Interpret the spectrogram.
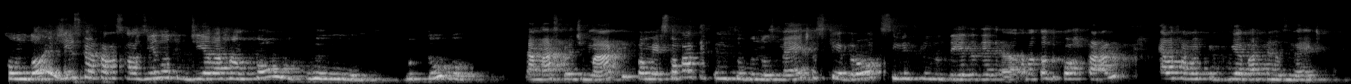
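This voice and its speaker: A woman's voice: high voice, fairly quick, echoey room, rough recording. A young woman teaching an online nursing class in a chatty way, often checking with her students. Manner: conversational, checks with "tá?".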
